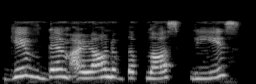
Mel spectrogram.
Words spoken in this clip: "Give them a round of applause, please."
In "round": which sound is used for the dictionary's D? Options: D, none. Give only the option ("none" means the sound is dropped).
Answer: D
